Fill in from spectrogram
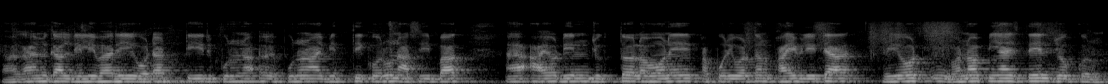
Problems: constant background noise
